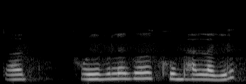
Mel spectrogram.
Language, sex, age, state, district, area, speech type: Assamese, female, 18-30, Assam, Sivasagar, rural, spontaneous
